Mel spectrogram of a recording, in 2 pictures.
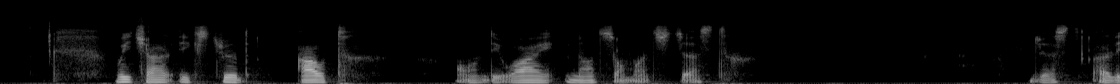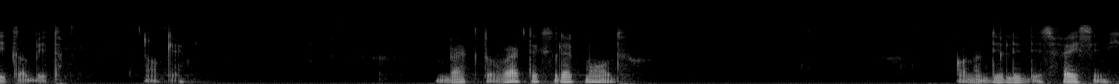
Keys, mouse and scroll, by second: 1.7 e, 3.3 s, 7.4 z, 11.1 KP_1, 12.1 z, 13.8 ctrl+Tab, 15.1 z, 22.1 shift+x.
